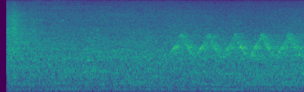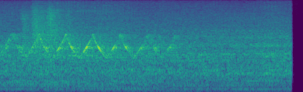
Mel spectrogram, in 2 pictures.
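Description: A warbling electronic alarm, its pitch sweeping up and down about four times a second, sounds from about two seconds in until nearly five seconds in, over a steady background noise.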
